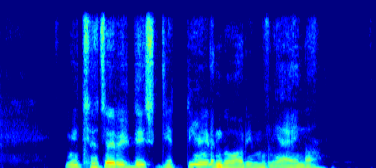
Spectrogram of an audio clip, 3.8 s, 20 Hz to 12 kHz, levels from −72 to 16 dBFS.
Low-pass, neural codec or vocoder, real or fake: 10.8 kHz; codec, 24 kHz, 1.5 kbps, HILCodec; fake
